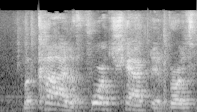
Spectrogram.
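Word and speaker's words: Micah: of Yahweh forever and ever that's according to Makai the fourth chapter in verse 5. um curia for the readers for the for the viewers please read her Makai the fourth chapter verse 4 Makai the fourth chapter in verse five okay Makai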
